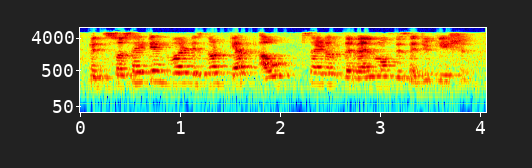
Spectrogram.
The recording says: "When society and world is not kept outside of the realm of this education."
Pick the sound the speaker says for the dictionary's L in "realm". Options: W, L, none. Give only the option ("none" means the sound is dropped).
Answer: L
